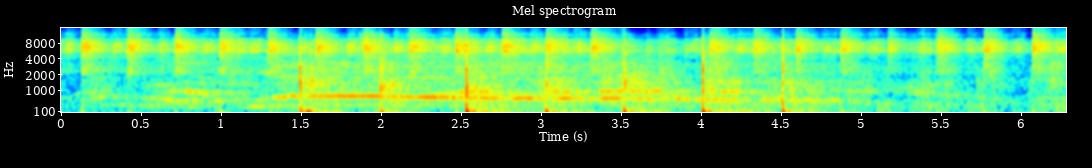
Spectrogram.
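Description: A tambourine jingles steadily and is struck hard about twice a second for several beats. Over it a woman's voice holds one long gospel note that sags slightly in pitch.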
